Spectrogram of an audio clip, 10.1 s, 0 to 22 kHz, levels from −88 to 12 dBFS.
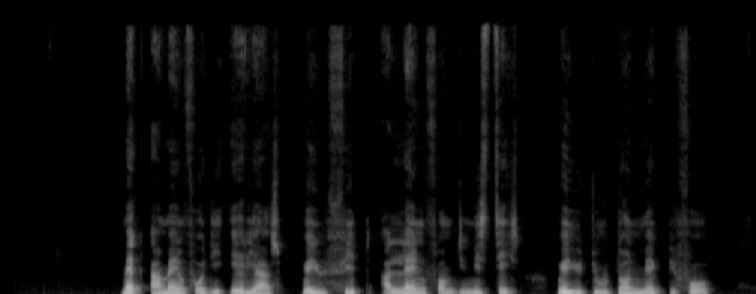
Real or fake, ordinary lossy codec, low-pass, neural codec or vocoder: real; none; none; none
